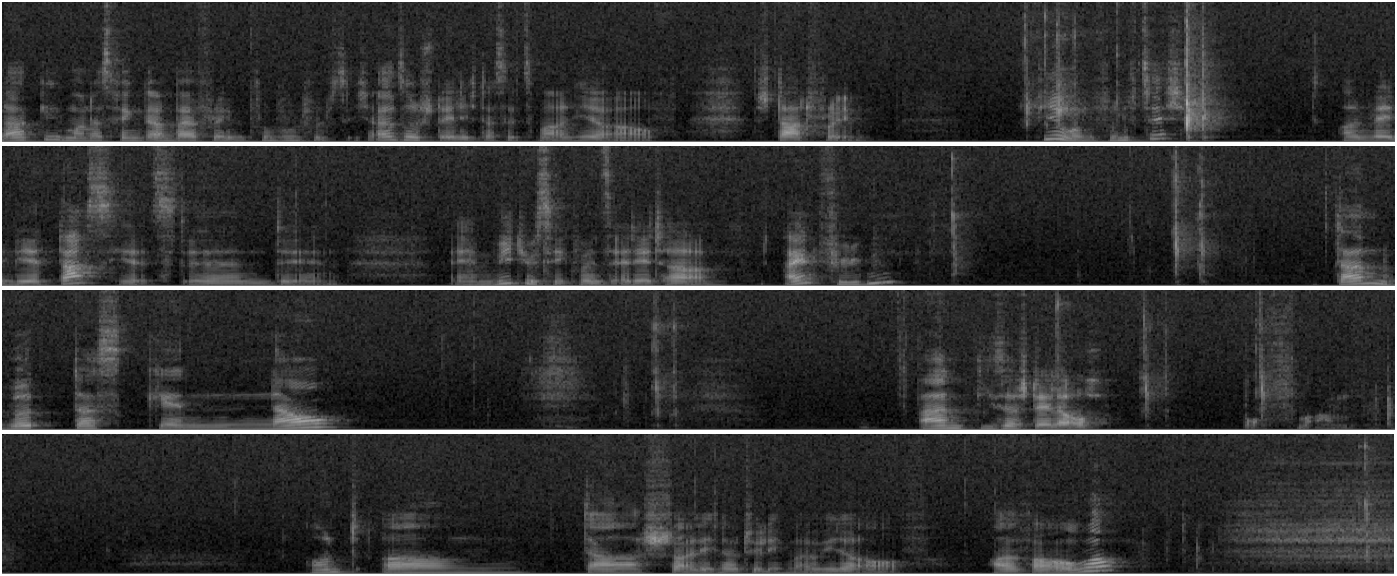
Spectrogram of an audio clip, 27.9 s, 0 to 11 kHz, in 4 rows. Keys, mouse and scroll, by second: 2.2 click, 8.0 click, 11.8 click.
